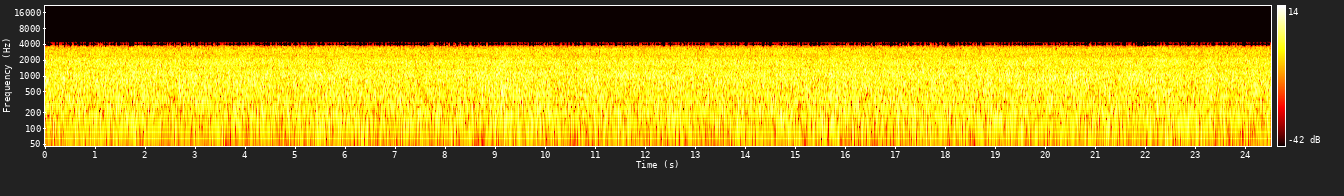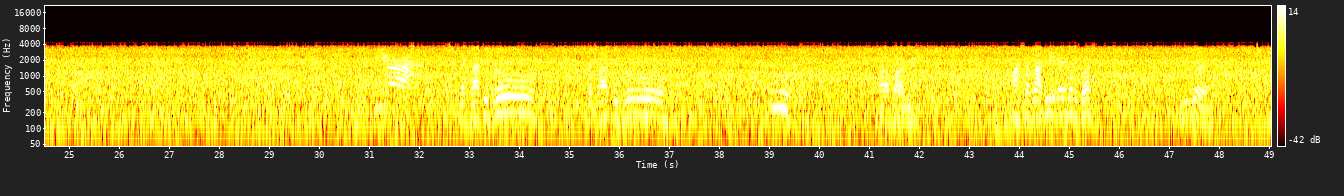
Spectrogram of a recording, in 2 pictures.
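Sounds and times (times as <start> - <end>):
river rushing: 0.0 - 49.0.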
